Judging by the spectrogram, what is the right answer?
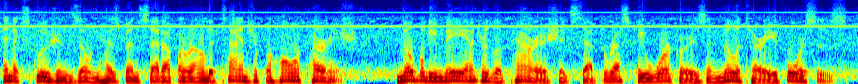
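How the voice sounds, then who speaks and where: A man's voice: lowish voice, moderate pace. A man's stiff, synthetic voice reading a formal scripted emergency announcement over a lo-fi, noisy radio broadcast. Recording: dull lo-fi radio with clear noise.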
